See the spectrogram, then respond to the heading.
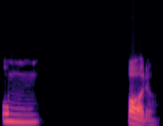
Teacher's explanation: Se juntaron los labios en esta expresión la n a la altura de la n se juntan los labios si mencionas esto un poro se ha juntado los labios un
